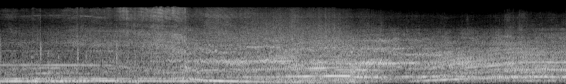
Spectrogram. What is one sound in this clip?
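Drift car engines roar at high revs.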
